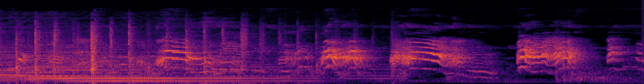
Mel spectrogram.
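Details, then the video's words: Rottweiler and Pug playing together: a string of short whiny yips and whimpering squeals, bunched in bursts in the second half, over steady background music. "ROTTWEILER & PUG are playing together"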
